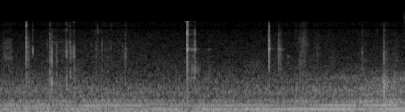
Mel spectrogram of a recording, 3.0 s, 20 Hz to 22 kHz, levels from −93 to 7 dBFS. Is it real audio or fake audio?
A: real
